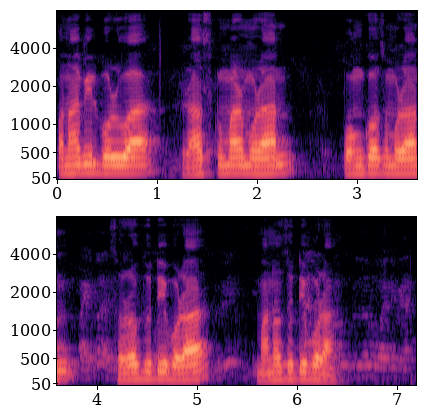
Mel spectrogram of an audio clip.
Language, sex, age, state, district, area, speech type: Assamese, male, 18-30, Assam, Tinsukia, urban, spontaneous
